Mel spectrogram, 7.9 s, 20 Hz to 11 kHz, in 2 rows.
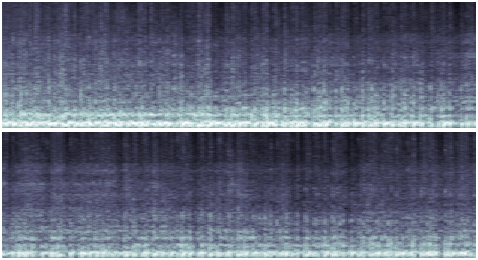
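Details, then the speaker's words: Street Corvette Z06 (2000hp build), not driven in about a year: heavy low idle with loose metallic clatter from a billet RPM torque tube rattling at idle, not the engine; goes away as soon as it comes off idle. "all right guys if you guys hear a hellacious rattling sound it is the torque tube in that car it's got some like ridiculous billet rpm torque tube and that's what you guys are hearing so as soon as it comes off idle it goes away"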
